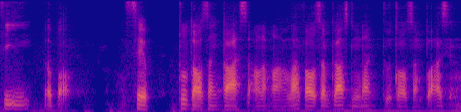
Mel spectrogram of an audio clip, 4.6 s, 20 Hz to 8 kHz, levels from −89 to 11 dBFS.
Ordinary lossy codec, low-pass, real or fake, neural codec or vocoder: none; none; fake; codec, 16 kHz, 0.5 kbps, FunCodec, trained on LibriTTS, 25 frames a second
